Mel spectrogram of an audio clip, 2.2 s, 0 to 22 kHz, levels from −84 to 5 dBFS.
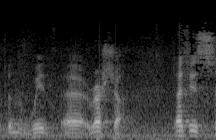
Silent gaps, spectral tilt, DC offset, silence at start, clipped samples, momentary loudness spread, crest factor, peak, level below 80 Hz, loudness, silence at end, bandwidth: none; -4.5 dB/octave; under 0.1%; 0 s; under 0.1%; 10 LU; 20 dB; -10 dBFS; -52 dBFS; -31 LUFS; 0 s; 11.5 kHz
